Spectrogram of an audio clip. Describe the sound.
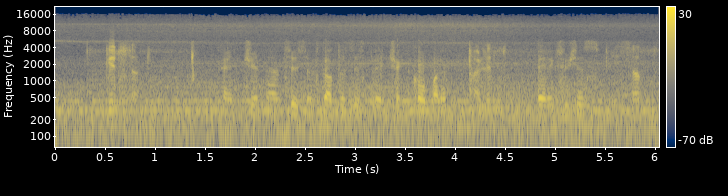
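The steady, loud drone of the engines of a Norwegian Armed Forces Hercules C-130 military transport aircraft, set to fly from Gardermoen to Jan Mayen, fills the background, a constant low rumble with muffled voices talking over it throughout.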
